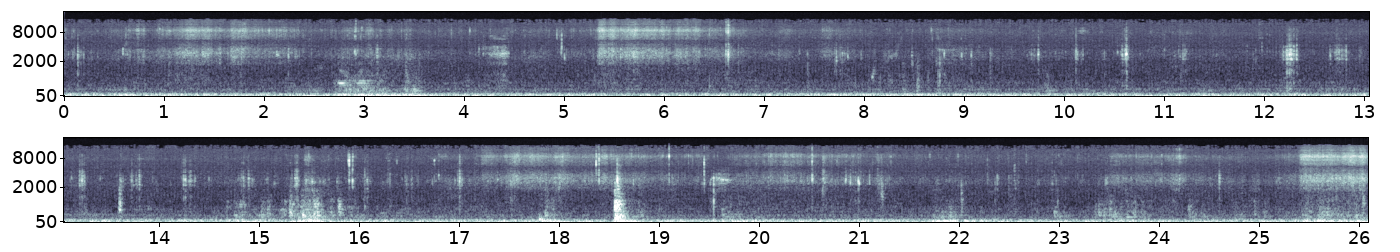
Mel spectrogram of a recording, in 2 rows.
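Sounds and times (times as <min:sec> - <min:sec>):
train carriage rumbling on track: 0:00.0 - 0:10.1, 0:14.7 - 0:26.0
small clicks and rattles: 0:14.7 - 0:17.1.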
